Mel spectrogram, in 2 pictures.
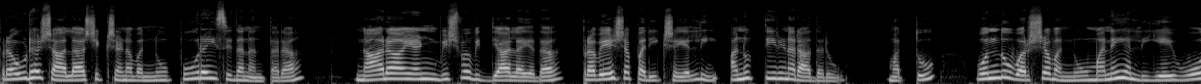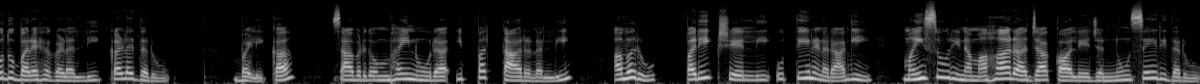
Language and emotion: Kannada, neutral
